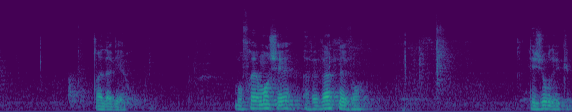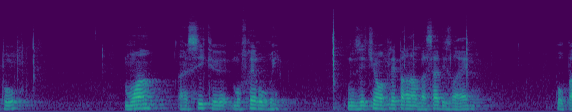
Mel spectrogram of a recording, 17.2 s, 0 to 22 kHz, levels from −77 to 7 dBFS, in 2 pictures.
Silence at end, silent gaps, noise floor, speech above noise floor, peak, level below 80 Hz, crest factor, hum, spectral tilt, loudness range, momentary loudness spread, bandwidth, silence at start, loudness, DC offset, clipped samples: 0 s; none; -63 dBFS; 31 dB; -10 dBFS; -72 dBFS; 24 dB; none; -5.5 dB/octave; 8 LU; 21 LU; 16 kHz; 1 s; -33 LUFS; under 0.1%; under 0.1%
